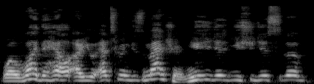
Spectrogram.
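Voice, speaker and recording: A young man doing a let's play, haltingly reading game text aloud with casual commentary. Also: high-pitched, darkish tone, breathy edge. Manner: halting, stumbles while reading.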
